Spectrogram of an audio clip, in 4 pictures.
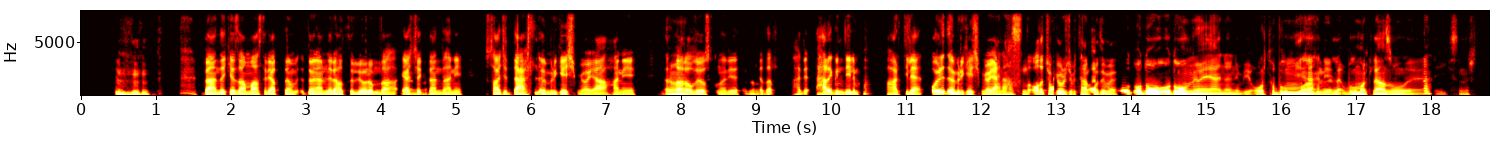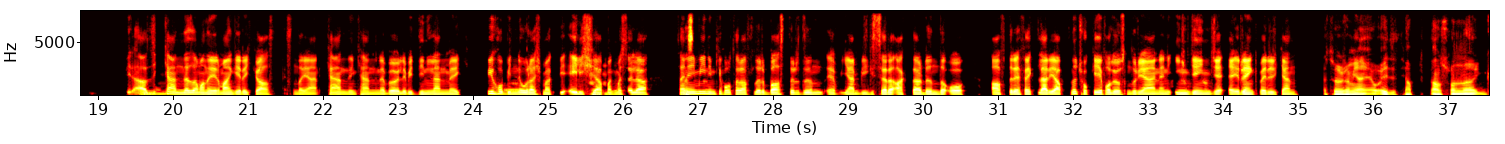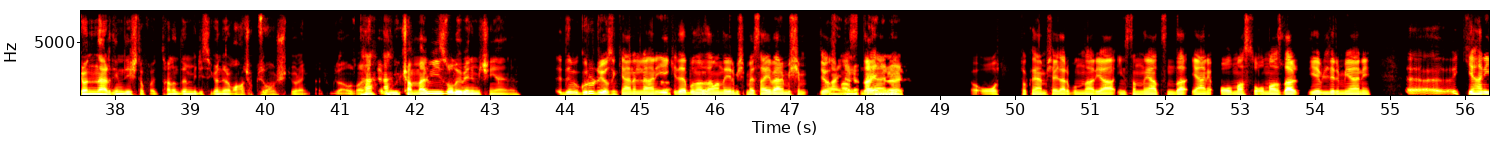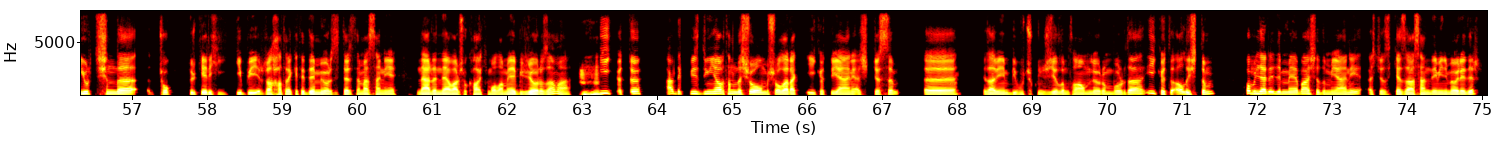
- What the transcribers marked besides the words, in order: chuckle; tapping; unintelligible speech; unintelligible speech; other background noise; distorted speech; unintelligible speech; laughing while speaking: "Yani"; unintelligible speech; unintelligible speech; unintelligible speech; in English: "after effect'ler"; in English: "edit'i"; unintelligible speech
- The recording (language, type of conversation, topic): Turkish, unstructured, Bir hobi hayatına kattığı en büyük fayda ne olabilir?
